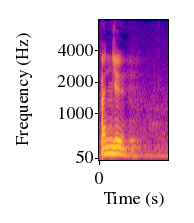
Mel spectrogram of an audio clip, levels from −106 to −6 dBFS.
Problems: constant background noise, echo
